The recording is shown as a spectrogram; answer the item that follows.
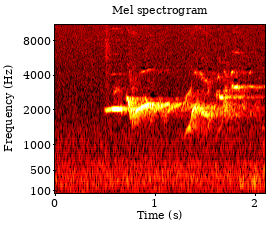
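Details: Common blackbird in spring at night, delivering a clear whistled phrase of level and slurred notes followed by a softer warbling tail, against constant low-pitched background noise.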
